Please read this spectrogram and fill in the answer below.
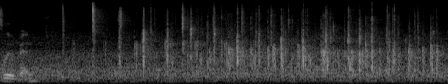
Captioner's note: applause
